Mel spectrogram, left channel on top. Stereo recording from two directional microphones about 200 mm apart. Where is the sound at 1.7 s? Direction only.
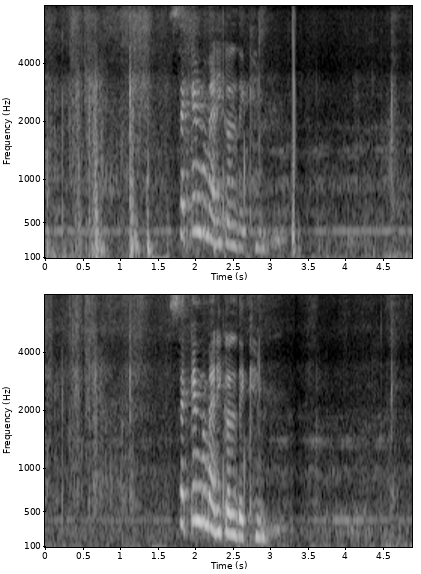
55° right (ahead or behind).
